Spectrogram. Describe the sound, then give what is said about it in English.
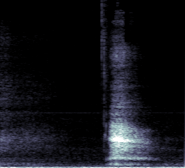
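One deep breath taken slowly during a relaxation exercise, a soft, airy rush of air that swells and fades on its own in otherwise near silence. “just take a deep breath with me.”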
